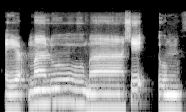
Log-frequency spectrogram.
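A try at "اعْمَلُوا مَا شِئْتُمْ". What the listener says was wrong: Ya, shinnya nggak keluar. Syi'tum ya.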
